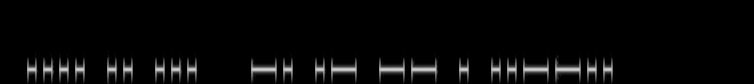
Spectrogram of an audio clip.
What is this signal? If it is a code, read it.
Morse code, heard as a keyed tone, about 15 wpm, 700 Hz. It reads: HIS NAME?
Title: Sentences from Top 200 Words and Abbreviations 15wpm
